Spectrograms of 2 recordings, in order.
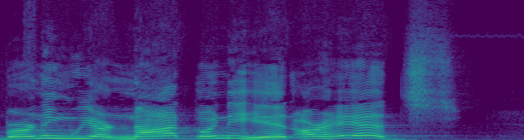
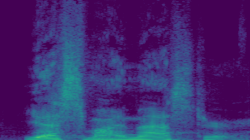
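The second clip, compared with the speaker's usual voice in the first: devoted disciple; 5 semitones lower, 4 dB quieter than usual. Retold or imitated. Disciple addressing his teacher.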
